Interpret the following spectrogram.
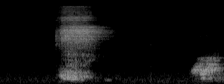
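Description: A single short sneeze about half a second in.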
